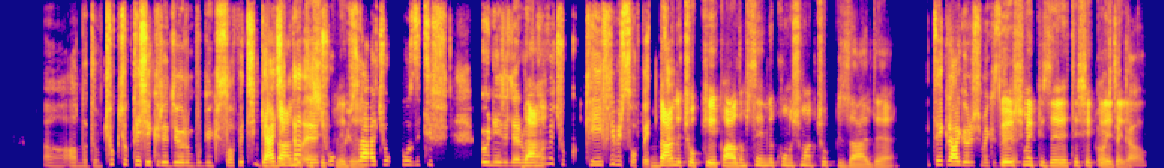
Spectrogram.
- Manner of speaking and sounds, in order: tapping
- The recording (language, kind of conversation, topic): Turkish, podcast, Empati kurmayı günlük hayatta pratikte nasıl yapıyorsun, somut bir örnek verebilir misin?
